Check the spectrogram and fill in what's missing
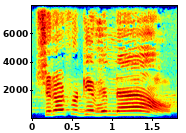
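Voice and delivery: stagey king seeking a verdict; king addressing crowd. Acted. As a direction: declaim it to the whole audience. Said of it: "And the king turns to the crowd".

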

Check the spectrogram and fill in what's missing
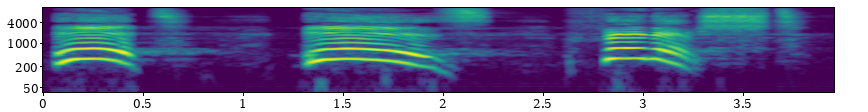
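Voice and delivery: high, loud, drawn-out proclamation; proclaimed declaration. Acted. Preacher voicing the church's declaration, loud slow proclamation. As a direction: ring out each word slowly and triumphantly. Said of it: "here's what we will say".

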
